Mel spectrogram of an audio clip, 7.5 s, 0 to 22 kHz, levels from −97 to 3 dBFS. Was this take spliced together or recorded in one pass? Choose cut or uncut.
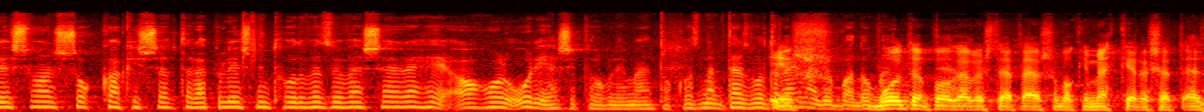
uncut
